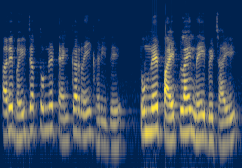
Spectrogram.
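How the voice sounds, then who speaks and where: A man's voice: fairly high pitch, a little fast, highs cut off, crowd noise. A man speaking as a party spokesperson in a heated panel debate, insistent and accusatory, piling up rhetorical questions and repeated lists.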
